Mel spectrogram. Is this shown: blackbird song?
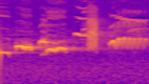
yes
